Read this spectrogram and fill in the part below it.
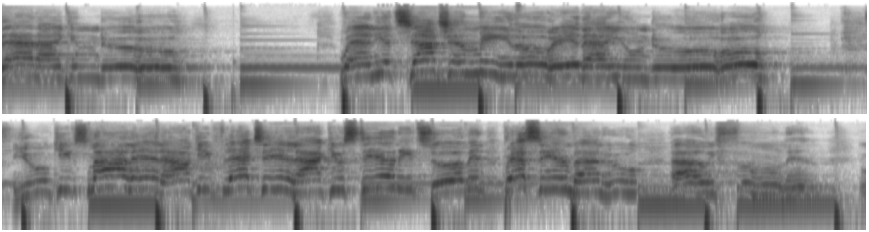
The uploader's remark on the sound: Out to Naked Vine for my monthly Singer Songwriter Storytelling Showcase. This is the live audio recorded that evening!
